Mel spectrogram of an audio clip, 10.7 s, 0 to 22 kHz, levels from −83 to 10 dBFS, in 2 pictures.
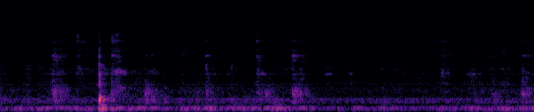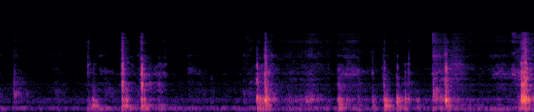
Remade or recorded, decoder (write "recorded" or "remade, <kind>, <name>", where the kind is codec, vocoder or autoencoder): remade, vocoder, HiFi-GAN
